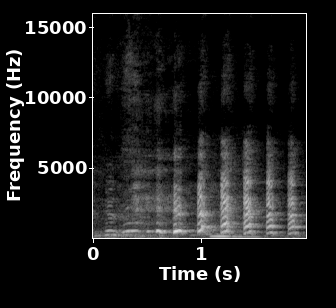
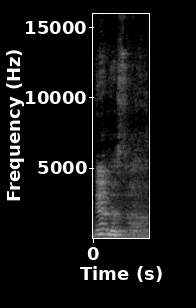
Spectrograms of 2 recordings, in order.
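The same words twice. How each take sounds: First: Drawn-out laughing plea; very slow, high, laughing. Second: Said in the usual way. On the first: Real, not acted. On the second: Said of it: "Tell me when to stop".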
